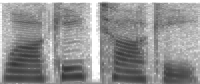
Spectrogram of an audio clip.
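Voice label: "walkie talkie", English; noun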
